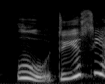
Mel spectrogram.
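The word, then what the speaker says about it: ㅜ: And oftentimes, it's not G, it's U. Do you see how I even put like a little stick? That's a long U sound, so you'll have to pronounce it like Uber. You know, Uber. U.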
